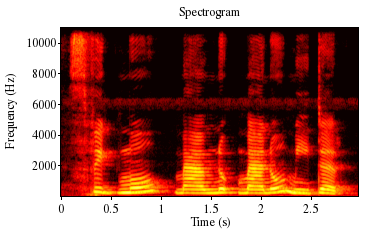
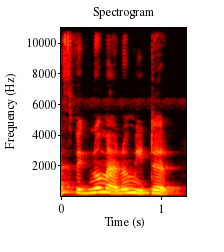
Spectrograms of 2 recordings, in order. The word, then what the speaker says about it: sphygmomanometer: ठीक है, आपने इसका स्पेलिंग नोट किया सबने? SPHYGMOMANOMETER, स्फिग्नोमैनोमीटर। ठीक है ना, स्फिग्नोमैनोमीटर।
